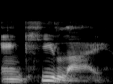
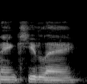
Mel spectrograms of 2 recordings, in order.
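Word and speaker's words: ancillae: All right, this AE sound letter comes together to make the sound I. So here's a word, ankylae, not ankylae.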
